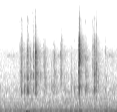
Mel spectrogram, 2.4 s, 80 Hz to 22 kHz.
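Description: Keystrokes on an E-YOOSO HZ61 magnetic switch keyboard, about a dozen close clacks in an uneven burst over a steady low electrical hum.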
